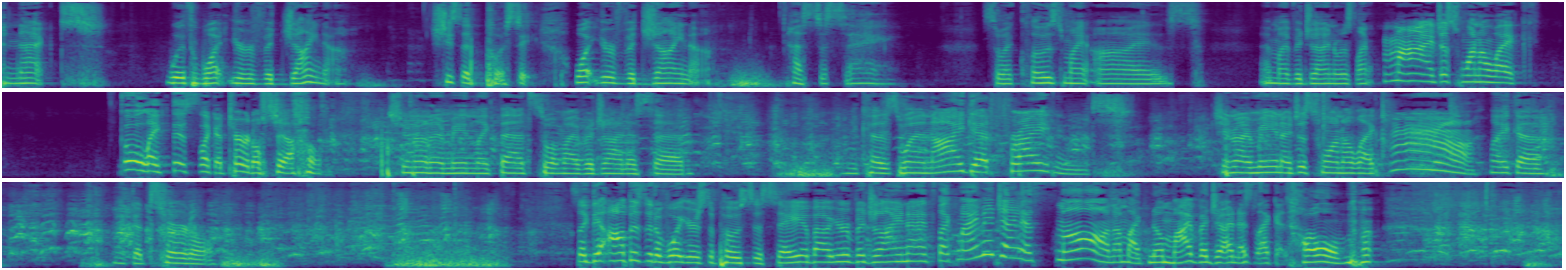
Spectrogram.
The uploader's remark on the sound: Party in LA. Clit Talk's live event, celebrating the show's global launch, brought 150 people together.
